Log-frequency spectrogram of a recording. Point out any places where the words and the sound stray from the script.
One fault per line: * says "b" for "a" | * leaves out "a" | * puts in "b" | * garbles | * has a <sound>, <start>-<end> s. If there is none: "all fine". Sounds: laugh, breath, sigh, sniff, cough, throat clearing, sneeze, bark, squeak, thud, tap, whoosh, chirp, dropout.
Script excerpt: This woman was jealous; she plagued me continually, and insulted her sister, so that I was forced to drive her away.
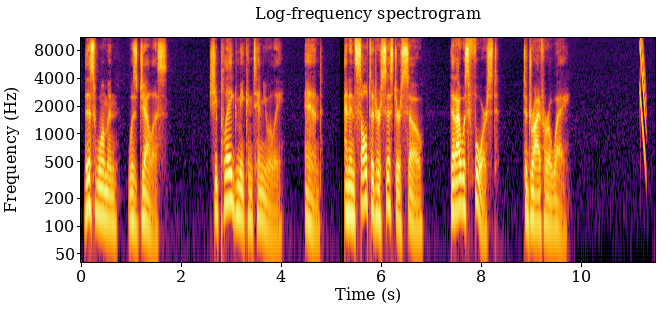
* puts in "and"
* has a chirp, 11.2-11.3 s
